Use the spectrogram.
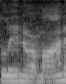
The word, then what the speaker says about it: Lenormand: because I actually read Lenormand as well I know it's properly pronounced Leonor Mon it's like a French term and I'm the worst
